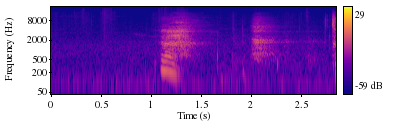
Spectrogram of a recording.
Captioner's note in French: Lee soupire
